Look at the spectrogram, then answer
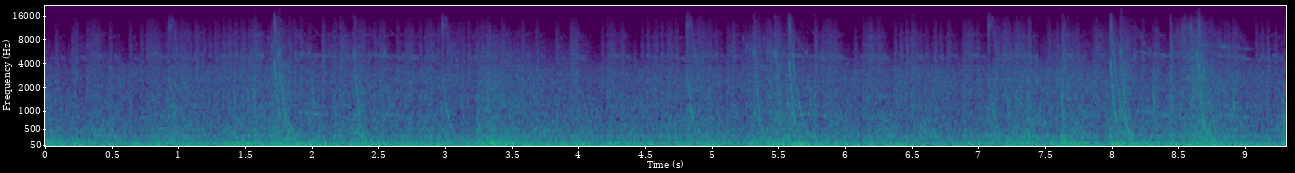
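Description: Dense, continuous battle noise from the strategy game Mechabellum, with Mustang units firing shots amid constant crackling impacts and occasional sharper bursts, all blended into a steady unbroken roar.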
